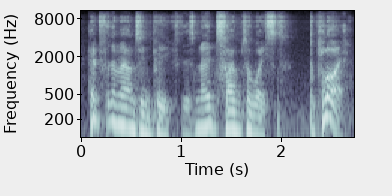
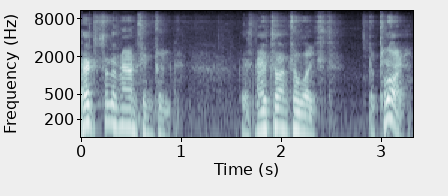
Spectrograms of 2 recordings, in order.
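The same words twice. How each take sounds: First: It is read in a plain, ordinary voice. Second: It is read in a put-on radio voice.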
